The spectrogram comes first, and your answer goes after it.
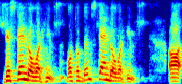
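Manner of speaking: ordinary talk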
